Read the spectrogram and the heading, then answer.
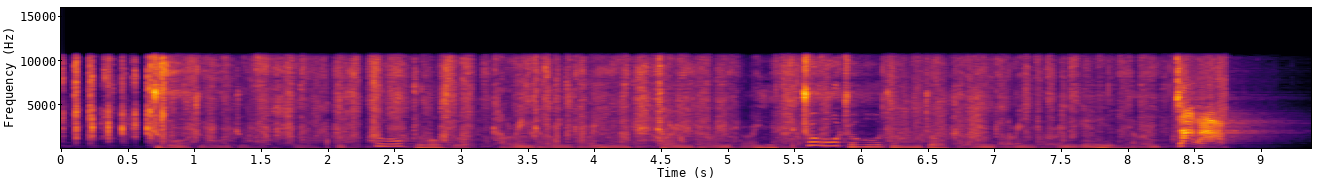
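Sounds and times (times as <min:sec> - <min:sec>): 
typewriter keys clacking: 0:00.0 - 0:01.2
speech: 0:00.7 - 0:08.8.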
